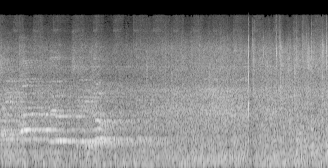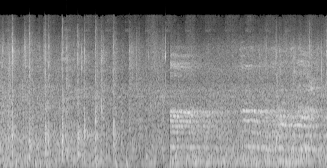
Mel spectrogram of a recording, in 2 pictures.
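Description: Several people yelling in long held cries, then running footsteps clattering on a concrete floor with a hollow echo, and yelling again near the end.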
